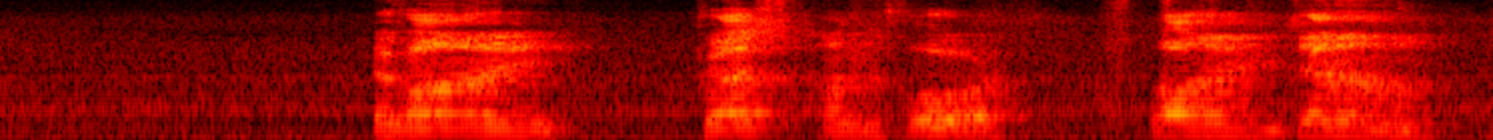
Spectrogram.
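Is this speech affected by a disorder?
Yes: tongue cancer surgery.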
